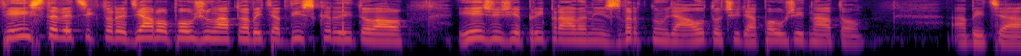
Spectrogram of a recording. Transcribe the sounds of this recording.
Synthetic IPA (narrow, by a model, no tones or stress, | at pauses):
t̪ɪɛist̪ɛːʋɛt͡sik̚t̪ɔɾɛːɟɪabɔlpɔuʒilnat̪ɔabicad̪iskɾɛd̪it̪ɔʋaljɛʒiʒjɛpɾipɾaʋɛniːzʋr̩t̪nuːɟaɔt̪ɔt͡ʃiɟapɔuʒiɟnat̪ɔ | ʔa̰bica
